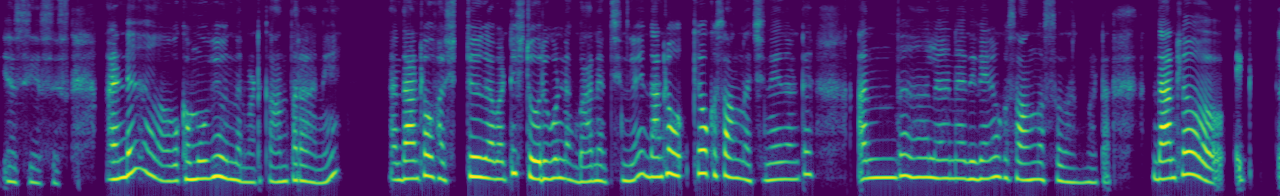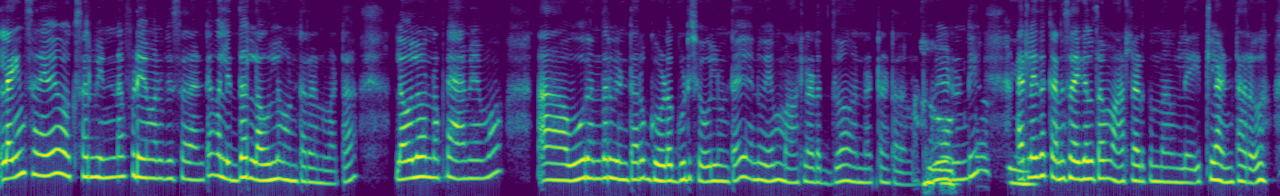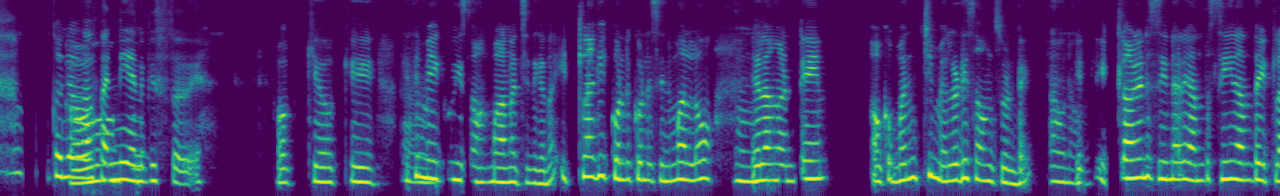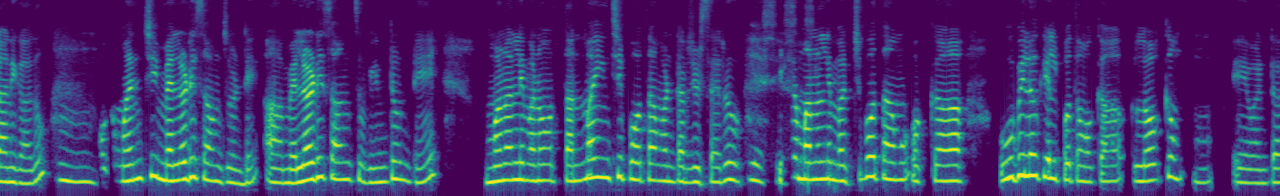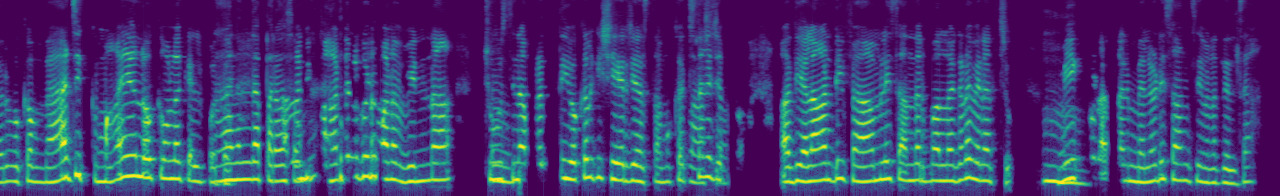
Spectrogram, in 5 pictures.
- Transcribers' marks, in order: in English: "యస్. యస్. యస్. అండ్"; in English: "మూవీ"; in English: "ఫస్ట్"; in English: "స్టోరీ"; in English: "సాంగ్"; singing: "అందాల నదివే"; in English: "లవ్‌లో"; in English: "లవ్‌లో"; tapping; other noise; in English: "ఫన్నీ"; other background noise; in English: "సాంగ్"; in English: "మెలోడీ"; in English: "సీనరీ"; in English: "మెలోడీ"; in English: "మెలోడీ సాంగ్స్"; in English: "యెస్. యెస్. యెస్"; joyful: "మ్యాజిక్, మాయా లోకంలోకెళ్ళిపోతాం"; in English: "మ్యాజిక్"; giggle; in English: "షేర్"; in English: "ఫ్యామిలీ"; in English: "మెలోడీ"
- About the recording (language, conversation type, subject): Telugu, podcast, మీరు కలిసి పంచుకునే పాటల జాబితాను ఎలా తయారుచేస్తారు?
